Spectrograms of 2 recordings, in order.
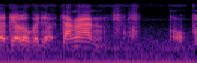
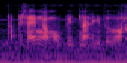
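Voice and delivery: ordinary talk, nothing marked

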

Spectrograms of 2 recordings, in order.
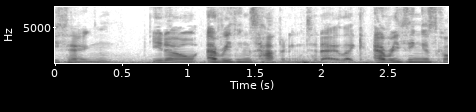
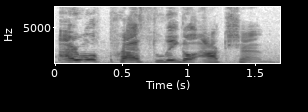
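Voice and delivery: loud, higher threatening rant; angry threats; 5 semitones higher, 7 dB louder than usual. Acted. Driver threatening the laughing man who filmed her, angry shouting. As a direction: threaten him like you mean it.

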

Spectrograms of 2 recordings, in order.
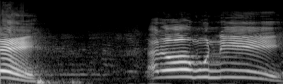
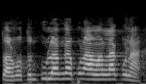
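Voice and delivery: ordinary talk

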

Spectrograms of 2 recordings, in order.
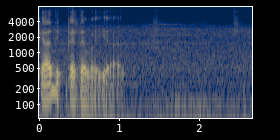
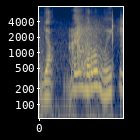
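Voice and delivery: exasperated complaint; 6 semitones higher, faster than usual. Real, not acted. Keeps slipping same spot.

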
